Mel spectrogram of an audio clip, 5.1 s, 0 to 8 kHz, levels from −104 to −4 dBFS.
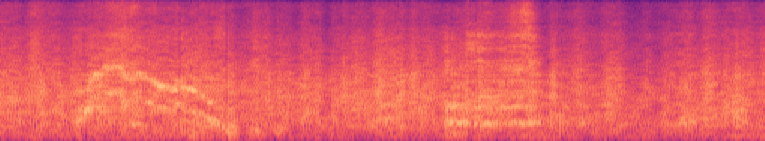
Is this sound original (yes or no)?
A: no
